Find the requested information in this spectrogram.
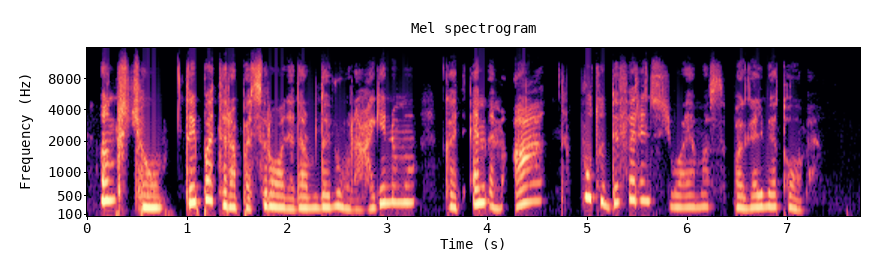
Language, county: Lithuanian, Vilnius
